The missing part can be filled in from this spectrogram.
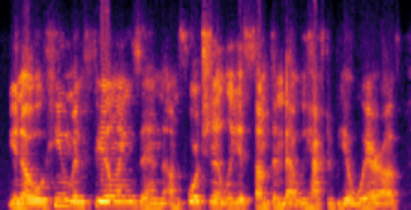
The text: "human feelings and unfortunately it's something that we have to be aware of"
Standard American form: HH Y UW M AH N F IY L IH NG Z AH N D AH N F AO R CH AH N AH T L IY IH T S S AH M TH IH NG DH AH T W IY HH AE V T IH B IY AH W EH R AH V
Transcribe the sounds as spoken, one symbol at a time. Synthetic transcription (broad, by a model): HH Y UW M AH N F IY L IH NG Z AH N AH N F AO R CH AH N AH T L IY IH T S S AH M TH IH NG DH AH T W IY HH AE F T IH B IY AH W EH R AH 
